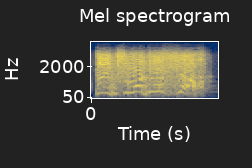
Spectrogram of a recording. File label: voice message armor not pierce, korean, crew tanks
